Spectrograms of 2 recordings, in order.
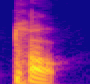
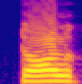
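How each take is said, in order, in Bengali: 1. শব্দটি L উচ্চারণ ছাড়া বলা হয়। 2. শব্দটি L উচ্চারণ সহ বলা হয়। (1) "আমরা উচ্চারণটা করবো ঠক" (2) "টলক হবে না"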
